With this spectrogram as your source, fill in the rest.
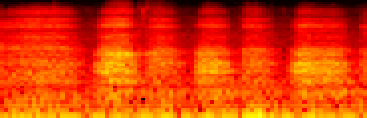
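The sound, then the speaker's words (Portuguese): Quick, shallow breaths in a steady panting rhythm, about four short airy breaths in two seconds, fairly soft, with no talking. “Ela é rápida, ela é rasa.”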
